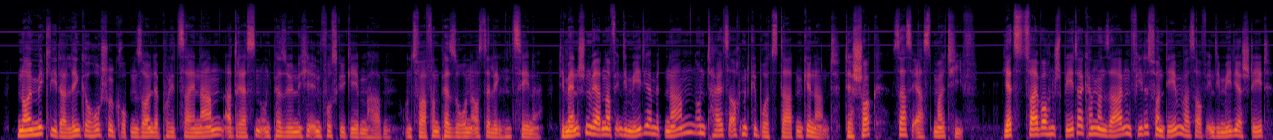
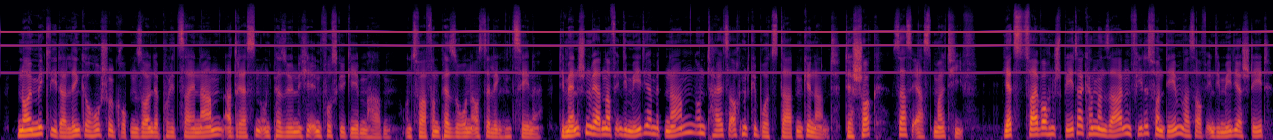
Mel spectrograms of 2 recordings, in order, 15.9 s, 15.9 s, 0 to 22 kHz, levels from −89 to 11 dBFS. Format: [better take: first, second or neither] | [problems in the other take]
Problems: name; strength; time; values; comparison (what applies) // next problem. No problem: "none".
first | high-pitched whine; loud; throughout; 8.5 kHz, 6 dB below the speech; faint in the first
